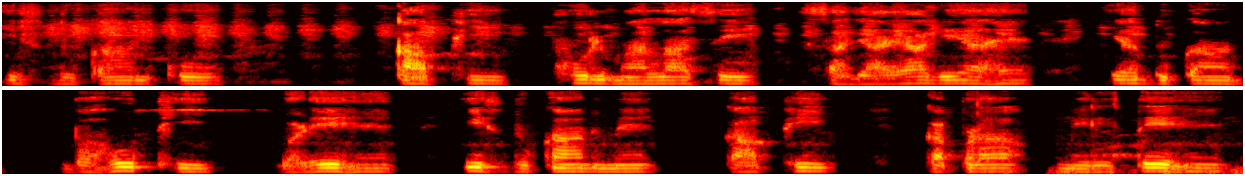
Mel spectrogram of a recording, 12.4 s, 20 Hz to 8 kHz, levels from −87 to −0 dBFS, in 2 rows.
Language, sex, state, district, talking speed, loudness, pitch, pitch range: Hindi, male, Bihar, Jamui, 105 wpm, -32 LUFS, 120 Hz, 115-125 Hz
